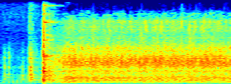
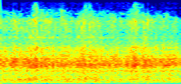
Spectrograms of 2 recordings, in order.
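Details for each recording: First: Atlas Craftsman lathe after shimming the tumbler gear to cure gear lash, carriage feed engaged: even, steady whir with light gear hum and no knocking or clatter; the gear train runs quietly and smoothly, far less racket than before the repair. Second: Atlas Craftsman lathe after tumbler shim install, running in reverse: high gear whir with pulsing grumble about three times a second; owner suspects something lacking play or lash.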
